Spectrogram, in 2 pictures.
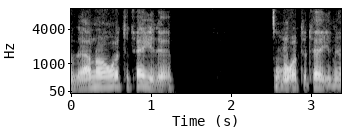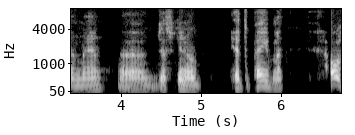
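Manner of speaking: ordinary talk, nothing marked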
